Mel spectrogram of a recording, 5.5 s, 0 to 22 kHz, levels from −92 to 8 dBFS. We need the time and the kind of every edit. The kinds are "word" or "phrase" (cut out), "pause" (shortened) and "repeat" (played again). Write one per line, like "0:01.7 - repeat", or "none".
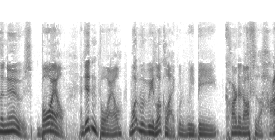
0:01.6 - phrase
0:02.5 - pause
